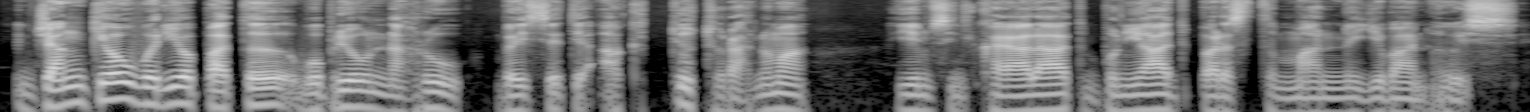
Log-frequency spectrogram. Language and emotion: Kashmiri, neutral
